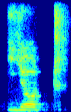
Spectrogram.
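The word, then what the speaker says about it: Jot: এরপরে রয়েছে ইয়ট। যে ইয়ট, ইয়ট বলা হয়, কিন্তু উচ্চারণ কিসের মতো হবে? ওয়াই এর মতো হবে।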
